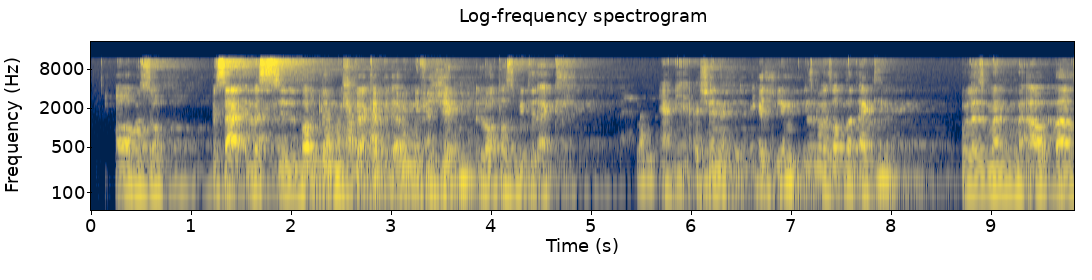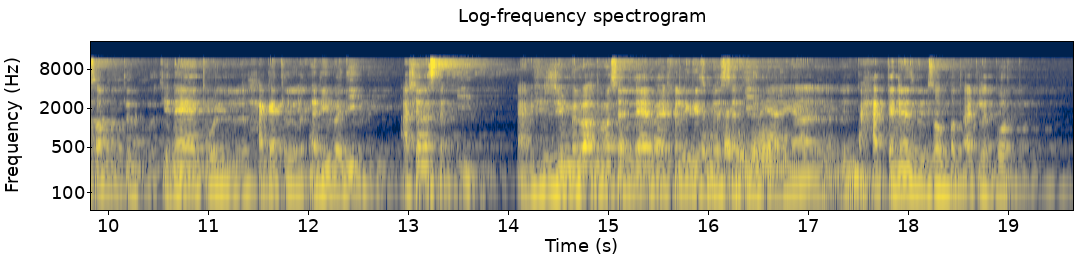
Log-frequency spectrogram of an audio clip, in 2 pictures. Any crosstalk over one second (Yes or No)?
Yes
